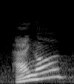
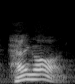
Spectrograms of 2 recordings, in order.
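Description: First: Very high, rising query; mock-incredulous questioning echo; puzzled question. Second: High, emphatic and falling; firm, zealous command; fervent exhortation. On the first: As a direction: echo HANG ON in bafflement. Bum queries the evangelist's phrase. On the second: Acted. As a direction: urge HANG ON like an evangelist. Evangelist urges, bum will question.

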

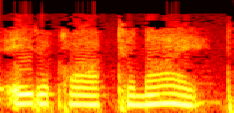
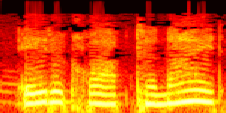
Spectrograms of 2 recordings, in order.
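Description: First: Said in the usual way. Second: Tonight rising into a shocked question; surprised echo. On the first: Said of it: "She said". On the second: Retold or imitated. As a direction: echo the time back in disbelief. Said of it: "I said".

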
